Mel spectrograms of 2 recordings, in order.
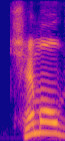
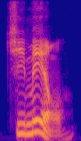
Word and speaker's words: Chimil: I'm probably pronouncing that wrong, too. Chimil. Okay, that makes sense. So I was saying it wrong.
